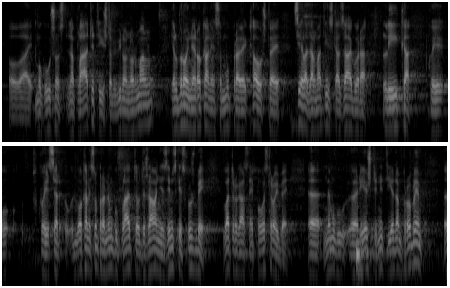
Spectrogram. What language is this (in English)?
Croatian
